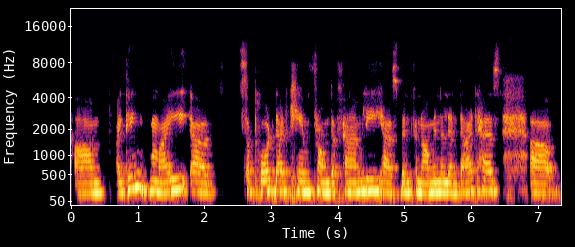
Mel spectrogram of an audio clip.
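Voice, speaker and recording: A middle-aged woman from Pakistan, a community leader answering interview questions thoughtfully with frequent pauses. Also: lowish voice, fairly even intonation, a little hiss or hum, rough recording.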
